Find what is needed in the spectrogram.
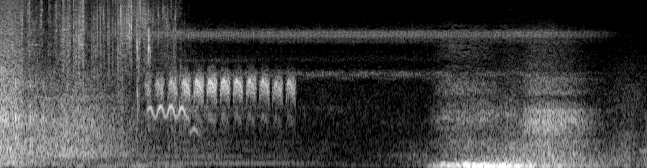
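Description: Horror-trailer sound design: a noisy wash fades, then a rapid pulsing chirp cuts off sharply about three seconds in. After a moment of near silence, a low rumbling swell rises near the end.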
